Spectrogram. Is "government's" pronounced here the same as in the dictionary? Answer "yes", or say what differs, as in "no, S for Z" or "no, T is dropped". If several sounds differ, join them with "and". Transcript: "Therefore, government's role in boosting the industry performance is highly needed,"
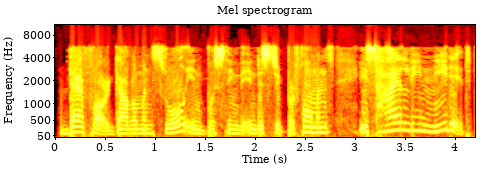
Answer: yes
